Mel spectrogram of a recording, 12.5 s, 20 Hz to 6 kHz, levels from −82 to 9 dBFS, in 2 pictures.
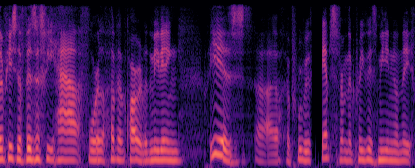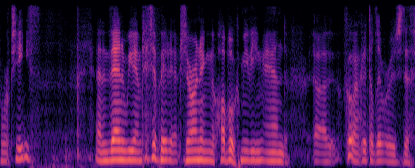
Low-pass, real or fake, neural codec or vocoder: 5.4 kHz; fake; codec, 16 kHz in and 24 kHz out, 0.4 kbps, LongCat-Audio-Codec, four codebook decoder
